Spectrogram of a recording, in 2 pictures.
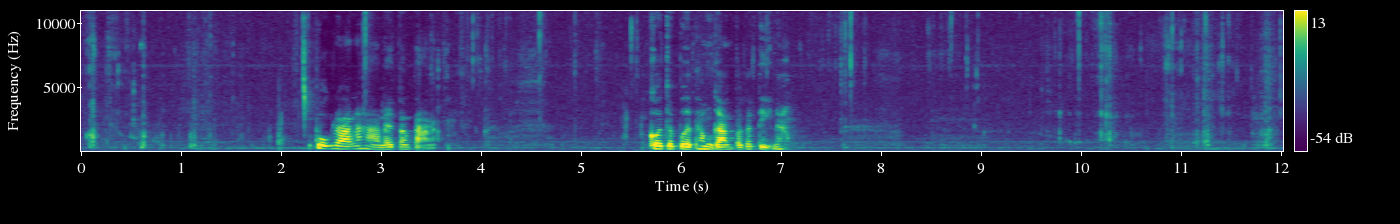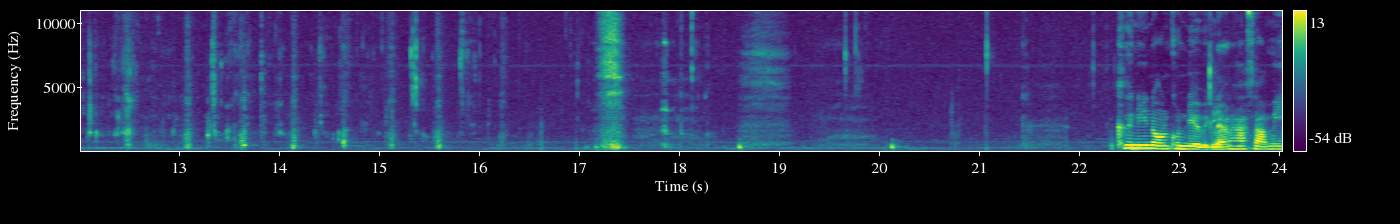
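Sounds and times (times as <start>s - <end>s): chewing crunchy cartilage: 0.0s - 2.4s, 3.4s - 5.7s, 7.5s - 17.1s.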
